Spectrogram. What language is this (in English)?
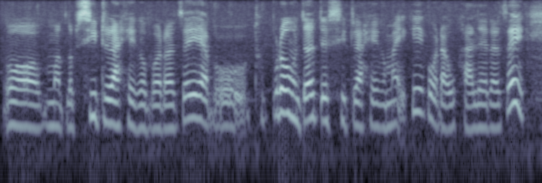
Nepali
